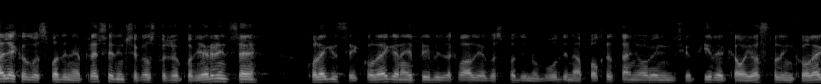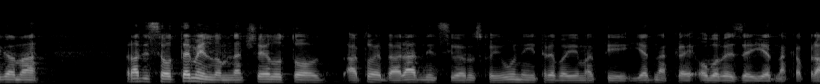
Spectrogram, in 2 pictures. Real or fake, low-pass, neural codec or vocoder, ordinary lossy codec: fake; 7.2 kHz; codec, 16 kHz, 16 kbps, FreqCodec, larger model; Opus, 64 kbps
